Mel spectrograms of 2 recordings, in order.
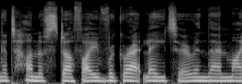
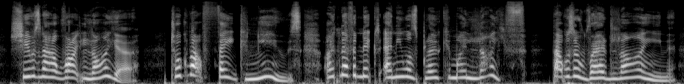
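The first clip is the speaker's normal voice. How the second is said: indignant; 8 semitones higher than usual. A narrator's reading. Indignant inner rant.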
